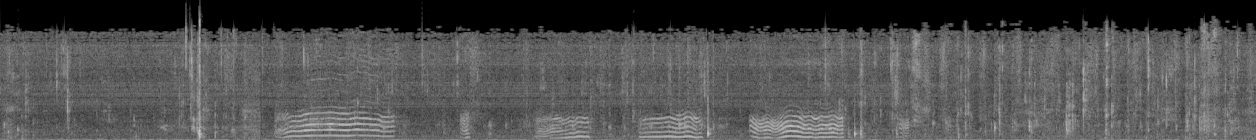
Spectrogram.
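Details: Indoors during the birth of the second of four Boxer puppies, before the first nursing: four thin, wavering whines with rich overtones, each about a second long, over a constant low electrical hum and faint rustling.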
